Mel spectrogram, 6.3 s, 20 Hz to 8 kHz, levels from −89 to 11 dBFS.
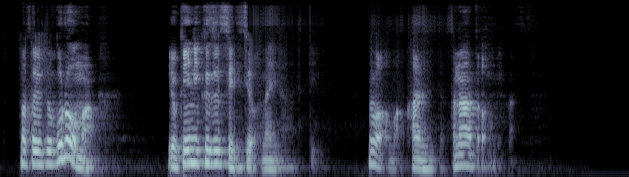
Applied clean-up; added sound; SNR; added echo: neural mask model DeepFilterNet 3.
